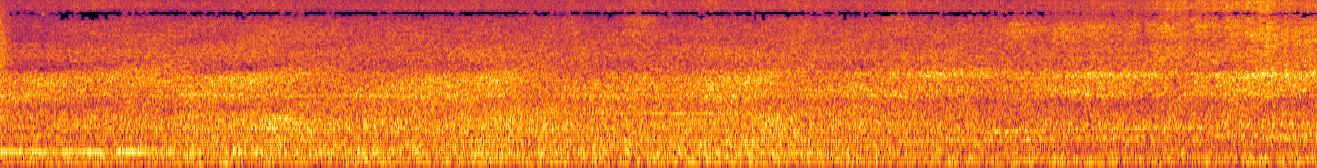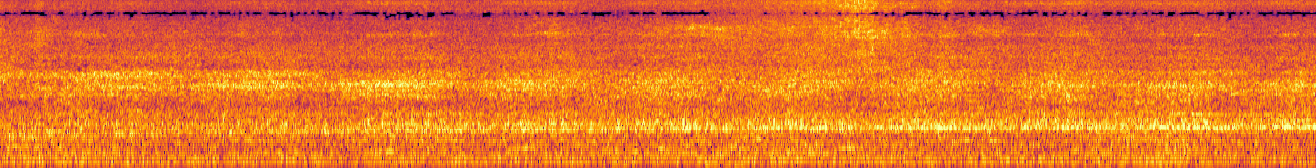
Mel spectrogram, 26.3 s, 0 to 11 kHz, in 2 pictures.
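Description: Tokaido Shinkansen N700A bullet train running along the near track: a steady rumble of wheels and running gear, with a faint whine that slowly rises in pitch in the second half.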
